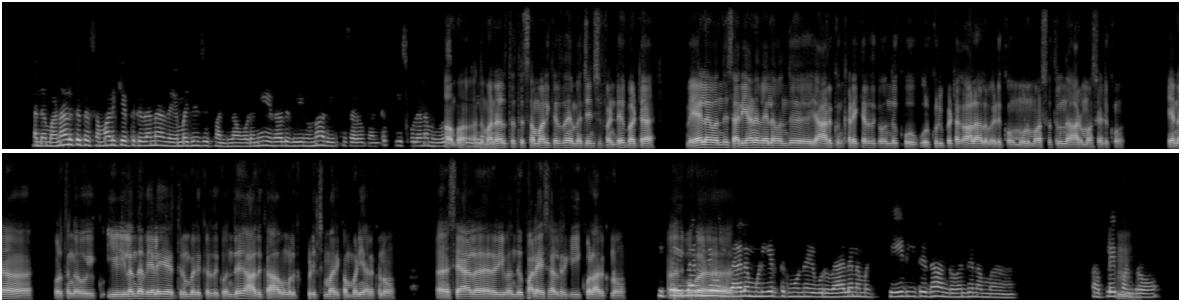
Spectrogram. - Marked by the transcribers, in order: in English: "எமர்ஜென்சி ஃபண்ட்லாம்"; in English: "பீஸ்ஃபுல்"; other noise; static; in English: "கம்பெனி"; in English: "சேலரி"; in English: "ஈக்குவலா"; mechanical hum; in English: "அப்ளை"
- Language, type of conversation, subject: Tamil, podcast, வேலை இழப்புக்குப் பிறகு ஏற்படும் மன அழுத்தத்தையும் உணர்ச்சிகளையும் நீங்கள் எப்படி சமாளிப்பீர்கள்?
